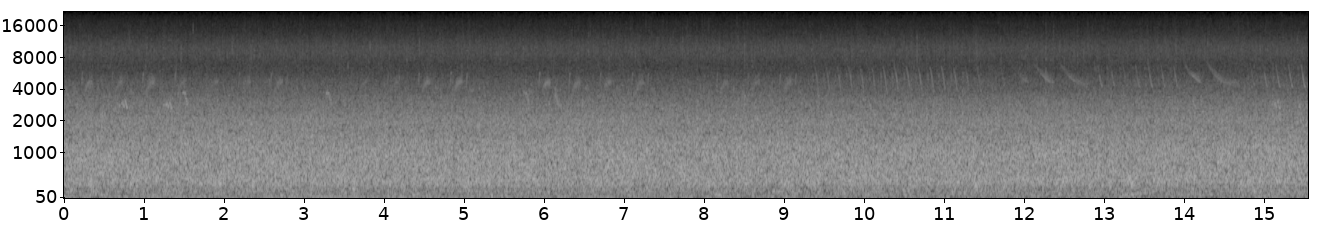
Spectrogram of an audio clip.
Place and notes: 太麻里鄉金崙溪, Jinlun, Taimali Township - Stream sound
stream, On the embankment, Bird call
Zoom H2n MS+XY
